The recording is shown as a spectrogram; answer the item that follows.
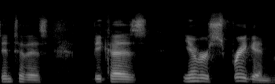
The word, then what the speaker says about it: Spriggan: When I was in high school, I was like, man, I want you to Spraygan. hire me. Yeah, it's called Spriggan. How It, do you dude, spell that?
